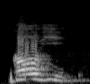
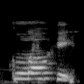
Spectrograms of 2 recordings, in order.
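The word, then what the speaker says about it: コーヒー: Kohi. Kohi. Coffee. Pero sa English yan ay Coffee. Coffee.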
